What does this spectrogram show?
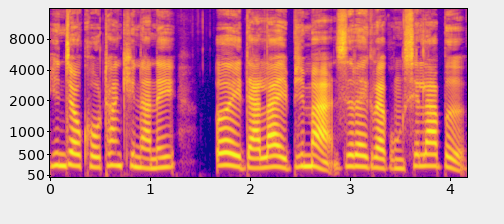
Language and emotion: Bodo, neutral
